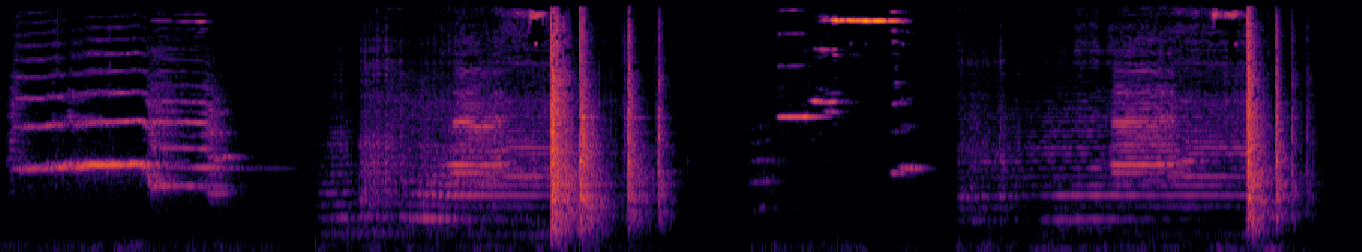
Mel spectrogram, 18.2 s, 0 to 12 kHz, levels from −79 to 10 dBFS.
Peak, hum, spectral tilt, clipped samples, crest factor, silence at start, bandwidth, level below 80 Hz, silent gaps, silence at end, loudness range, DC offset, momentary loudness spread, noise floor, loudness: -2 dBFS; none; 3 dB/octave; under 0.1%; 22 dB; 0.2 s; 11.5 kHz; -74 dBFS; 4.10-4.18 s, 9.35-9.93 s; 0.9 s; 23 LU; under 0.1%; 26 LU; -72 dBFS; -17 LUFS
